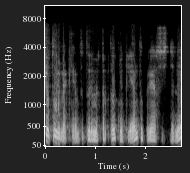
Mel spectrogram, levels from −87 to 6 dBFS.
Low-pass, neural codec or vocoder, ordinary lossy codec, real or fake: 7.2 kHz; none; MP3, 64 kbps; real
